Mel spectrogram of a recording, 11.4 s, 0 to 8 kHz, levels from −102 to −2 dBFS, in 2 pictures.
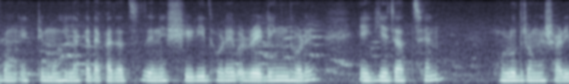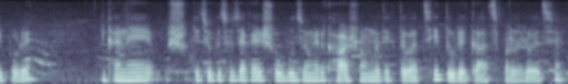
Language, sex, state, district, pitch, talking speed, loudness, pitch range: Bengali, male, West Bengal, Kolkata, 135 Hz, 160 wpm, -20 LUFS, 130-140 Hz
